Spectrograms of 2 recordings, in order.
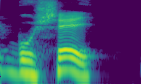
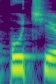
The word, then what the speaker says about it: Boucher: Pues es que además su nombre es Christopher, se pronuncia Christopher Boucher, no Pucci o Bucci, como lo dice ese güey al final del video.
